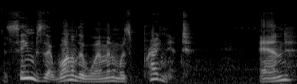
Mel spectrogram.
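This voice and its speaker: A man's voice: a little high, sing-song, moderate pace, sharp tone, slight background noise, pitched above the performer's own voice. A man reading a storybook role as an earnest, tactful woman who speaks politely and carefully. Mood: hesitant, amazed. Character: earnest, tactful woman, gently amazed and hesitant. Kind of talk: storybook character dialogue.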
